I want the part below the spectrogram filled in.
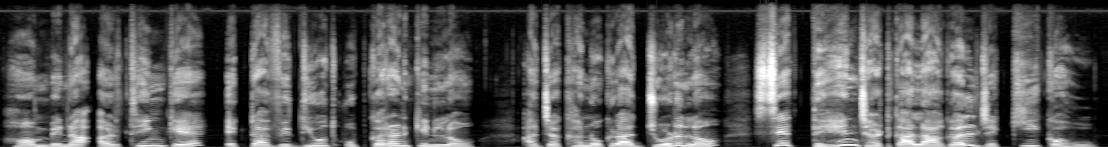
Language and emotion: Maithili, fearful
